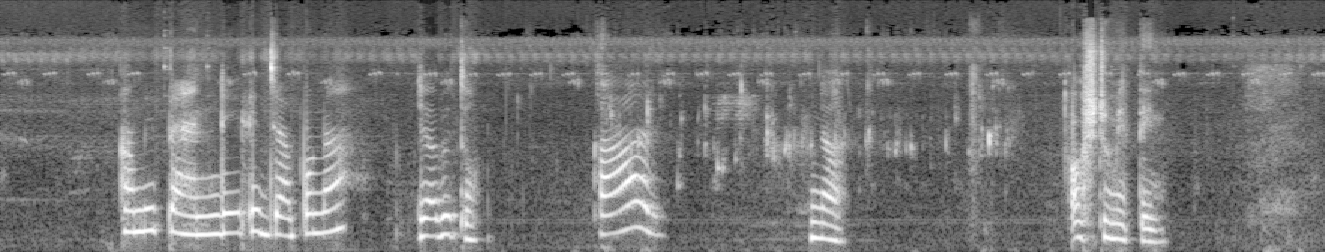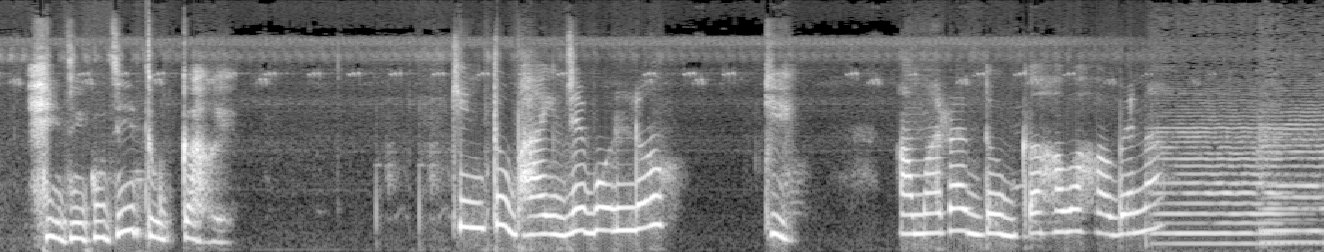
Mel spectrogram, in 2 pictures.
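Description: A young girl speaks softly and pleadingly, close by.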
